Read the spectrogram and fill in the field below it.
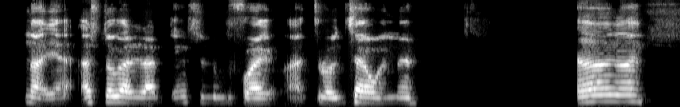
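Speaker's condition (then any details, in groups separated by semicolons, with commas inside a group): Cerebral palsy; mild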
